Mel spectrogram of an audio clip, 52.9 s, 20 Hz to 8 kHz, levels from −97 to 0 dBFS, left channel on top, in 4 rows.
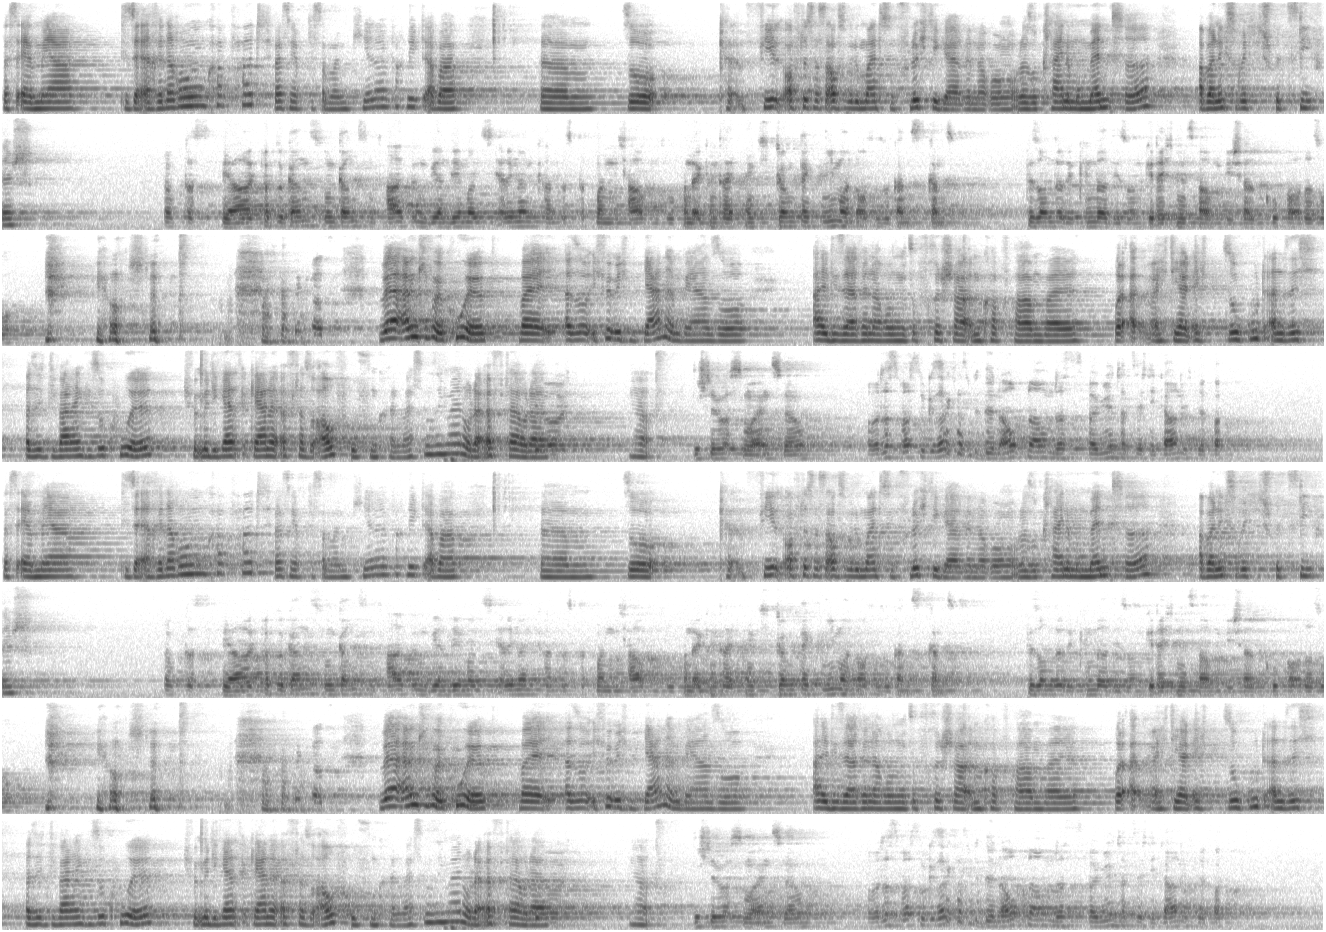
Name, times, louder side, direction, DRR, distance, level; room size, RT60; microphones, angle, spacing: voice 1, 0.0-0.8 1.2-4.6 5.4-6.0 6.2-6.6 7.2-11.6 12.0-13.5 26.9-27.1 27.4-28.3 28.7-29.1 29.5-31.3 31.6-33.9 34.5-37.3 37.6-39.5 39.9-41.2 41.6-45.1 45.9-46.2, left 3 dB, 20° left, 4 dB, 0.5 m, -31 dB
voice 2, 14.8-18.9 19.2-22.7 23.5-26.5 29.0-29.3 45.0-45.3 46.6-47.7 48.3-51.8, left 3 dB, 55° left, 3 dB, 1.7 m, -36 dB
26.5 x 19.0 x 9.3 m, 2.9 s
head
